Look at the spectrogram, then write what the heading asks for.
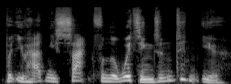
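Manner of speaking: high, emotional accusation; accusing. Acted. Youth accuses man over the sacking, aggrieved. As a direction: press the charge, upset.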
